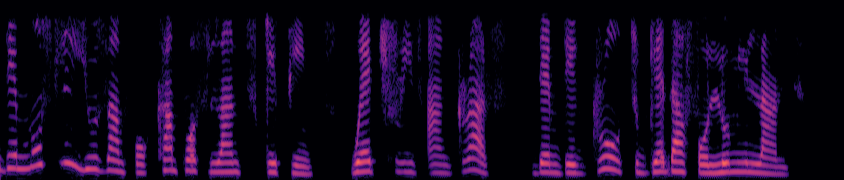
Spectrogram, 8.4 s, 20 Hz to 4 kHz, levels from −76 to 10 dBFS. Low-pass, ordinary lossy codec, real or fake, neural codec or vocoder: 3.6 kHz; none; real; none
